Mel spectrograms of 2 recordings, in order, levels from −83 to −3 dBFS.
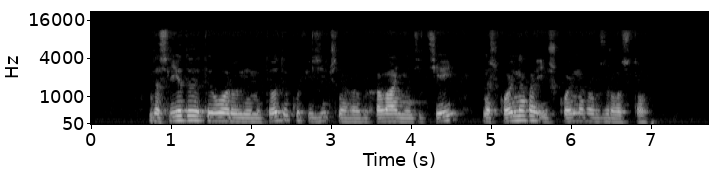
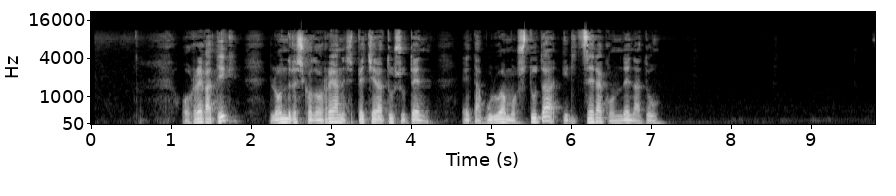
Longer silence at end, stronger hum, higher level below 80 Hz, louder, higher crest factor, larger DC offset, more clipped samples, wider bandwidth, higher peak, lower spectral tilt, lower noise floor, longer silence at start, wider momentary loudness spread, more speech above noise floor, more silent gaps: second, 0.7 s vs 2.65 s; neither; second, -72 dBFS vs -40 dBFS; second, -33 LUFS vs -18 LUFS; about the same, 18 dB vs 20 dB; neither; neither; about the same, 11.5 kHz vs 11.5 kHz; second, -16 dBFS vs 0 dBFS; first, -6.5 dB/octave vs -4.5 dB/octave; first, -75 dBFS vs -67 dBFS; second, 0.75 s vs 0.9 s; about the same, 13 LU vs 15 LU; second, 42 dB vs 48 dB; neither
